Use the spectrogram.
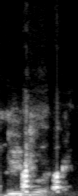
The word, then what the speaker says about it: Dedrique: So I don't see, because your name is like Dedrique. Yeah, that's how it's spelled, but it's actually Dedrique.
